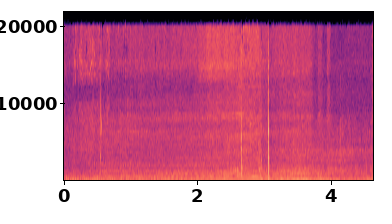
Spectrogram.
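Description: A Yamaha RX-100 two-stroke motorcycle engine runs after a half kick start, a steady close idle with a slight rise in revs toward the end and a couple of sharp knocks, no talk.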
